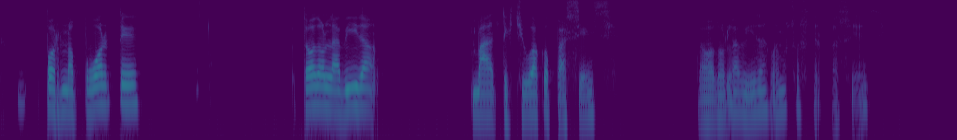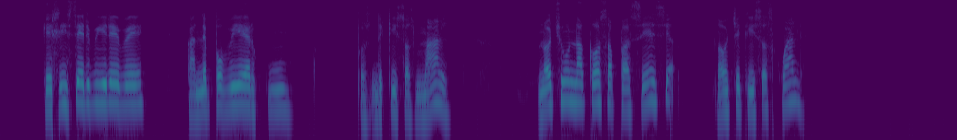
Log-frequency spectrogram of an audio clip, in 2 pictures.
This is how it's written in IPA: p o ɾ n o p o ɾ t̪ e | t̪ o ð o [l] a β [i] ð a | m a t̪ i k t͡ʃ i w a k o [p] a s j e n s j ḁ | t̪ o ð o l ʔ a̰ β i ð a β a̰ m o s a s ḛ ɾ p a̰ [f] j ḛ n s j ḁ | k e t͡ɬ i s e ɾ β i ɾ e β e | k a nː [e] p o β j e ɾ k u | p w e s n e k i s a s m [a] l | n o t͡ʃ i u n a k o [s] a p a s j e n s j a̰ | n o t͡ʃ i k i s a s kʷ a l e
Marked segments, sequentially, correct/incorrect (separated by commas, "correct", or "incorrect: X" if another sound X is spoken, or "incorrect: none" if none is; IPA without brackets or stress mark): correct, correct, correct, incorrect: s, correct, correct, correct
